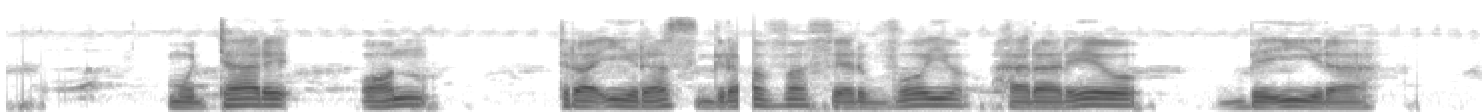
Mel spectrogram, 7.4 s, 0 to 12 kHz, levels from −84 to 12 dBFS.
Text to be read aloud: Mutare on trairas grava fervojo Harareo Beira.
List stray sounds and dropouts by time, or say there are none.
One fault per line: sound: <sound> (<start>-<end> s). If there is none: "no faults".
sound: dropout (3.7-3.8 s)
